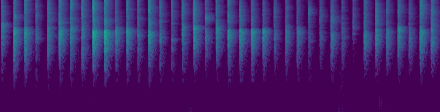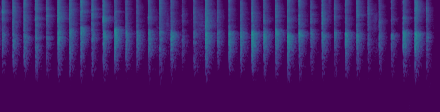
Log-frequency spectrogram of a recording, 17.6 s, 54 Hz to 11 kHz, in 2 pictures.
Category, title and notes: Sound effects > Human sounds and actions
Applause walking around room 1
AV2, person, indoor, XY, Tascam, Applause, Rode, individual, Solo-crowd, Applauding, NT5, solo, FR-AV2, clap, Applaud, clapping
